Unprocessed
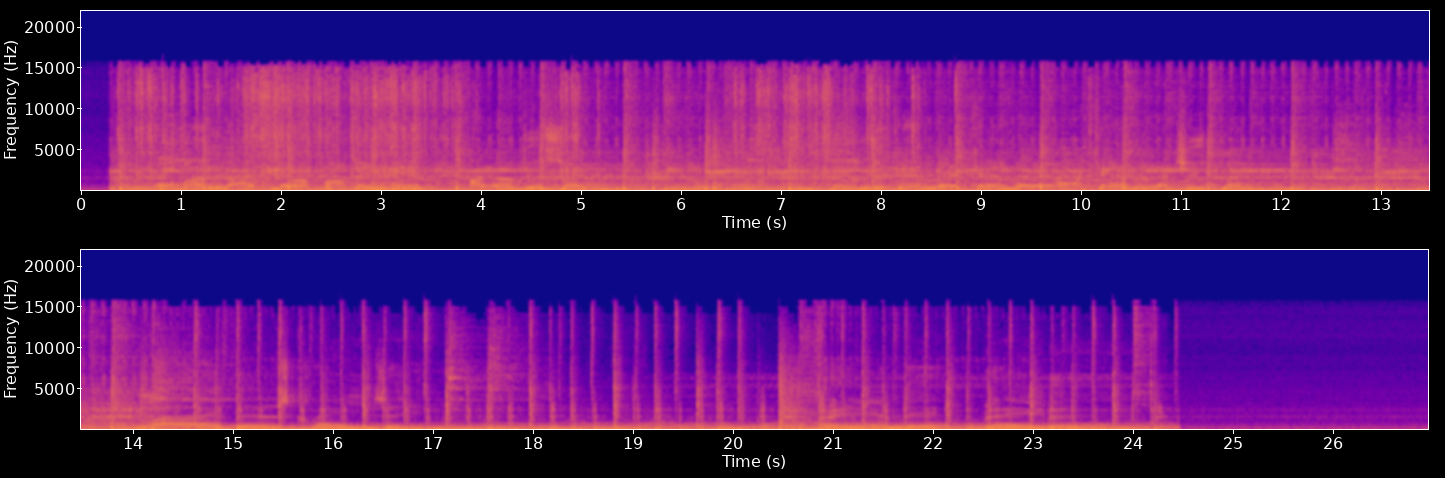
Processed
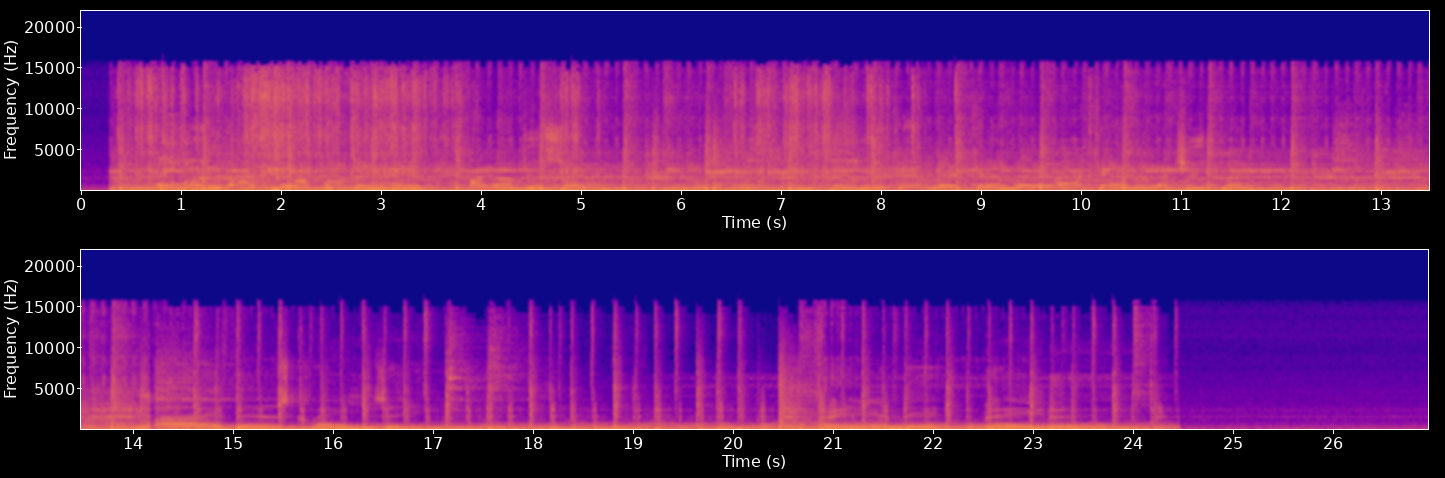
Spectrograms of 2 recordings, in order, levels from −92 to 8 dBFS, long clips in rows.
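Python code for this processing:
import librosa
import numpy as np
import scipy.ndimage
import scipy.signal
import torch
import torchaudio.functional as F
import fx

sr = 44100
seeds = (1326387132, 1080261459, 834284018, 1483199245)

y = fx.comb(x, sr, ms=4.1, depth=0.65, at=(0.65, 2.76))
y = fx.highpass(y, sr, hz=fx.line((7.89, 150.0), (8.51, 400.0)), slope=6, at=(7.89, 8.51), fade=0.02)
y = fx.over_compress(y, sr, threshold_db=-23.0, ratio=-1.0, at=(14.14, 14.66))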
